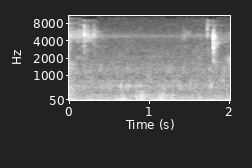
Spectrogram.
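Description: Near silence: faint room tone, with one soft click near the end.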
